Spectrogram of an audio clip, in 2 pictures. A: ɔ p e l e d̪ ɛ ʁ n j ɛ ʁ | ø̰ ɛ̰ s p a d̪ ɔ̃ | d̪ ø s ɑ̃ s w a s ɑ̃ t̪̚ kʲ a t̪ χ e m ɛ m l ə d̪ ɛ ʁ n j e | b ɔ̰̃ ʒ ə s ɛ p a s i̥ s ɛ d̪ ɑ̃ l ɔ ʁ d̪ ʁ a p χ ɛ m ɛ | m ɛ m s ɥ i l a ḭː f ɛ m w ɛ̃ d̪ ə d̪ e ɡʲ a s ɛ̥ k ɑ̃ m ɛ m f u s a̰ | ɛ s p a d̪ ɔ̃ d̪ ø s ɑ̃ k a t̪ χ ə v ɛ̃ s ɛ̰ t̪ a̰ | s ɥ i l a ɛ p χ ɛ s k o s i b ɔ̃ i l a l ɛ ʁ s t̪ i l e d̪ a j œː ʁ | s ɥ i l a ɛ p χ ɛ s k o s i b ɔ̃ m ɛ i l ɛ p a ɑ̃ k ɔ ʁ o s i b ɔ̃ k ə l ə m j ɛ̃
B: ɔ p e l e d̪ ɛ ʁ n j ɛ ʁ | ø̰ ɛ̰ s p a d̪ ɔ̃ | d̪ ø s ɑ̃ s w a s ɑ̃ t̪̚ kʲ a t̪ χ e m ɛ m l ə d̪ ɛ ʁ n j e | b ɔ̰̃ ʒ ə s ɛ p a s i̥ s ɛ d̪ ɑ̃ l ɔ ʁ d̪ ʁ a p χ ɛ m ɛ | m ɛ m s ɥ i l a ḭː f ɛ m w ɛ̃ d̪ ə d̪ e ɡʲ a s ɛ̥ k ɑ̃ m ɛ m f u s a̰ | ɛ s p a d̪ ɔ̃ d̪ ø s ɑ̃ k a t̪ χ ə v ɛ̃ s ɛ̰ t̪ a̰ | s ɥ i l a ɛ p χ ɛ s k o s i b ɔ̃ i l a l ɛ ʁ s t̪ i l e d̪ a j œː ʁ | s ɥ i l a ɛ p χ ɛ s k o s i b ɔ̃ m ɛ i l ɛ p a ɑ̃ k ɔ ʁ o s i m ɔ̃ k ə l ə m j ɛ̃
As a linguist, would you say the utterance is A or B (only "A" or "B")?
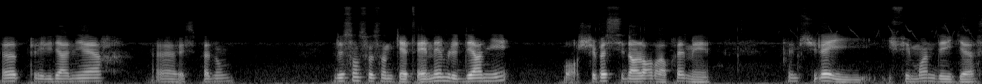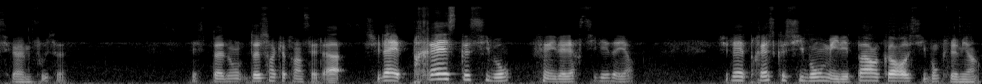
A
